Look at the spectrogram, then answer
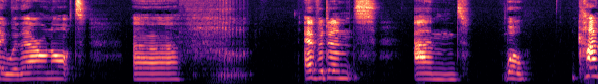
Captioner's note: dramatic raspberries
